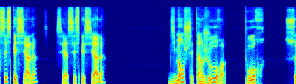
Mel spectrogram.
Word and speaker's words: dimanche: On dit dimanche. Dimanche dimanche. Alors attention, ici tu as toujours la nasale en en OK dimanche et ici tu as.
